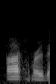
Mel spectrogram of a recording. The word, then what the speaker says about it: Ottmer: Am I pronouncing your last name correctly? – Ottmer, that's correct.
